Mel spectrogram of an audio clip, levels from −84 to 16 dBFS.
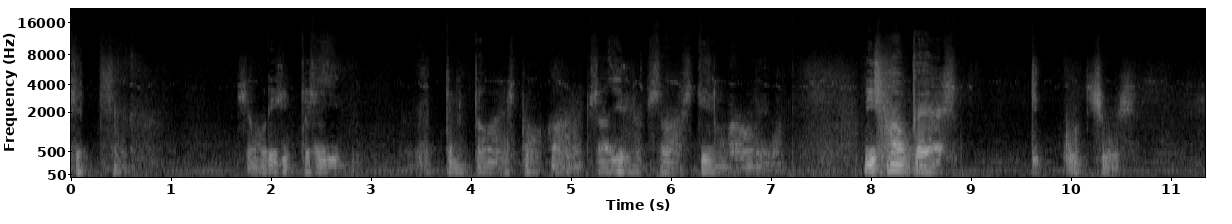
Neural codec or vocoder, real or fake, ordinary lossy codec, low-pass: codec, 44.1 kHz, 1.7 kbps, Pupu-Codec; fake; none; none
